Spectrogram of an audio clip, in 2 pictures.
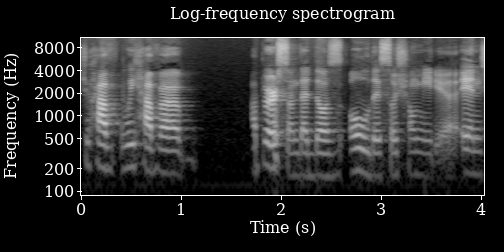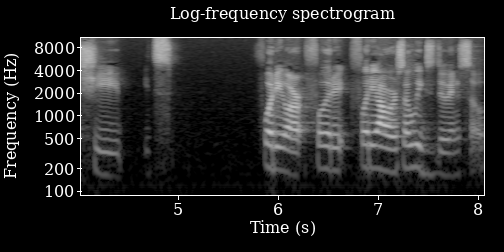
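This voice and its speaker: Her fairly low, bright and sharp voice stays monotone and flat at a moderate pace, while the woman's loudness swings widely. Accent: non-native. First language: not English. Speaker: head of marketing at a software company, conference speaker. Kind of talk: conference talk.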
